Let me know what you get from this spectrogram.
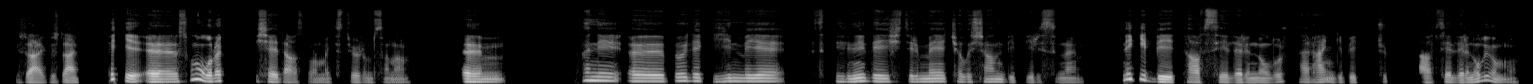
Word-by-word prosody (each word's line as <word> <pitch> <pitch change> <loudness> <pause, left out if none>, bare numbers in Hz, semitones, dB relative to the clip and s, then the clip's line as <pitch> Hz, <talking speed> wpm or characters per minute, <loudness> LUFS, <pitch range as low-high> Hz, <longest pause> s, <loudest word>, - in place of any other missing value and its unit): Güzel, 95 - 0
güzel. 100 0 -2 0.3
Peki, 235 -10 +1
eee, 125 -1 +6
son 235 - 0
olarak 150 -6 +5 0.3
bir - - -7
şey - - +1
daha - - -3
sormak - - -14
istiyorum 100 -2 -10
sana. - - -12 0.5
Emm, 60 -1 +4 0.8
hani, 180 -1 +3
eee, 145 -1 +4
böyle 165 -1 0
giyinmeye, 145 +1 +1 0.3
stilini 135 +4 -1
değiştirmeye 135 0 0
çalışan 120 0 -5
bir 110 - -10
birisine 100 -1 -11 0.4
ne 245 - +3
gibi 125 - +5
tavsiyelerin 105 -2 -4
olur? 100 +5 -7
Herhangi 110 +1 -7
bir 105 - -7 0.2
küçük - - -17 0.3
tavsiyelerin 100 +2 -4
oluyor 160 - -2
mu? 105 -2 -11
125 Hz, 125 wpm, -24 LUFS, 105-145 Hz, 0.8 s, eee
